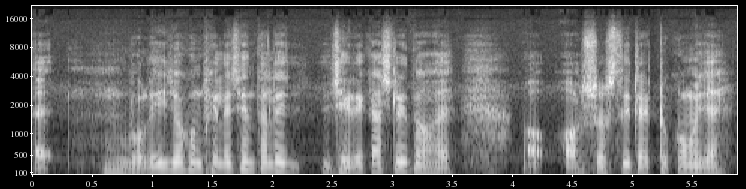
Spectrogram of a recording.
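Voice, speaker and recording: A man's voice: fairly high pitch, moderate pace, a little mellow, pitched above the performer's own voice, natural voice. A man voicing a weary, anxious, polite traveller in a storytelling piece, fretful, hesitant and plaintive. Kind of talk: acted storytelling dialogue.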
